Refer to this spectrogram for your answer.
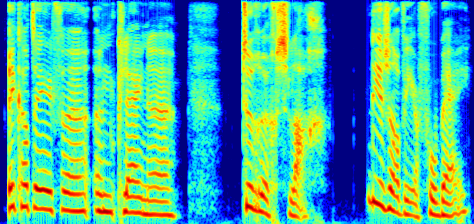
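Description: A woman's voice: medium pitch, animated, slow, darkish tone, no room sound. Woman reading a haughty, touchy pedigree tomcat; storybook, dry sound. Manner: haughty, irritable. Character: snobbish, touchy male pedigree cat.

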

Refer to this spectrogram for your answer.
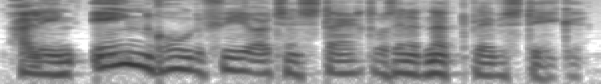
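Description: A man reading a children's story aloud with expressive, lilting delivery. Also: medium pitch, moderate pace, slightly rough.

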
